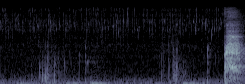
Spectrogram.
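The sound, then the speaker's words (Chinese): Quiet liquid sounds of sparkling water being poured for a toast, with a few soft splashes and drips, ending in a brief, louder bright fizzing burst. “可是我们今天在开始之前呢，还是要用气泡水给大家来干几杯哦，干几杯哦。”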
